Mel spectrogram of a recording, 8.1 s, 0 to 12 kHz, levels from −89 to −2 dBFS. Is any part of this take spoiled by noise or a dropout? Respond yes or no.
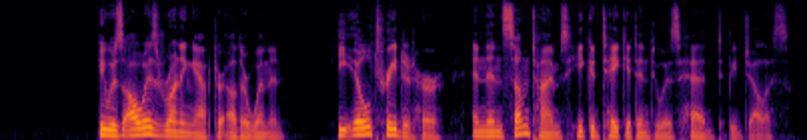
no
